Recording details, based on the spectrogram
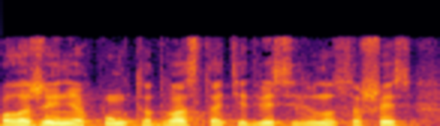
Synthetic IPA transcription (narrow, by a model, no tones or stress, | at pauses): pəlˠɐʐɛnʲɪjəxpunk̚t̪əd̪vast̪atʲɪd̪vʲesʲtʲɪdʲɪvʲɪno̞st̪əʂɛsʲtʲ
